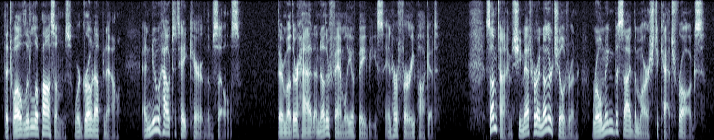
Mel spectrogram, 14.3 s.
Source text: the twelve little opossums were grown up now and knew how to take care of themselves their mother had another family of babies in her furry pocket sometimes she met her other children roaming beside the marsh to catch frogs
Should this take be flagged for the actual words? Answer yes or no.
yes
